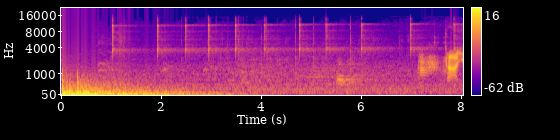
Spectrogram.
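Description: Menu selection clicks tick in a quick, even series.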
